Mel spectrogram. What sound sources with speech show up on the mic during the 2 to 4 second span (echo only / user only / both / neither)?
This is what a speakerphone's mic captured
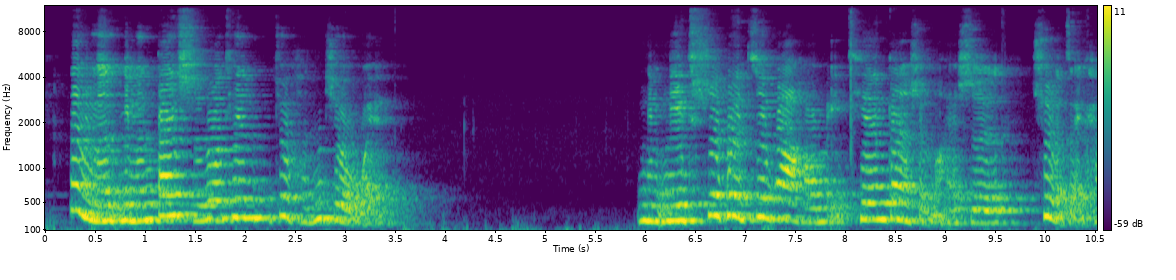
echo only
